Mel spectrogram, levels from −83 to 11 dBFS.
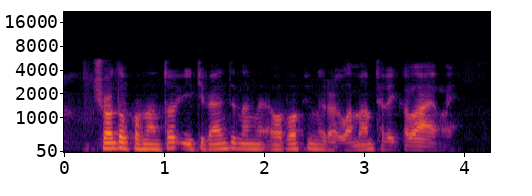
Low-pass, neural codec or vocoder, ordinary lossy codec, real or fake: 5.4 kHz; codec, 16 kHz, 0.8 kbps, ZipCodec; Opus, 64 kbps; fake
